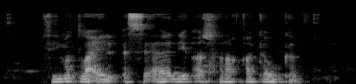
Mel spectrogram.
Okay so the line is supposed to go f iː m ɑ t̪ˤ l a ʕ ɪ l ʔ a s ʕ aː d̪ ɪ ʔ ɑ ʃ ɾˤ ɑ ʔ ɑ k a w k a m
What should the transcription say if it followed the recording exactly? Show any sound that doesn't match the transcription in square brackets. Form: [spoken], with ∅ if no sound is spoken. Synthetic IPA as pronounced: f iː m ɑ t̪ˤ l [ɑ] ʕ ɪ l ʔ a s ʕ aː d̪ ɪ ʔ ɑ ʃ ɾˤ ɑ [q] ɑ k a w k a [b]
